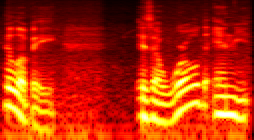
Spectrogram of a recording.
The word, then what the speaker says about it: Hillibee: it reads welcome to Hillary Creek pronounced hillabee is a world in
